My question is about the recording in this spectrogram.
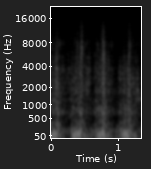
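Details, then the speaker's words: Talbot Express motorhome water pump, recurring fault: quick repeated clicks and short buzzing bursts about three times a second as the pump cycles on and off; owner suspects the filter under it, inline filter suggested. "yeah you can hear pump doing it clicking on and off so if i remember rightly there is a filter under there"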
